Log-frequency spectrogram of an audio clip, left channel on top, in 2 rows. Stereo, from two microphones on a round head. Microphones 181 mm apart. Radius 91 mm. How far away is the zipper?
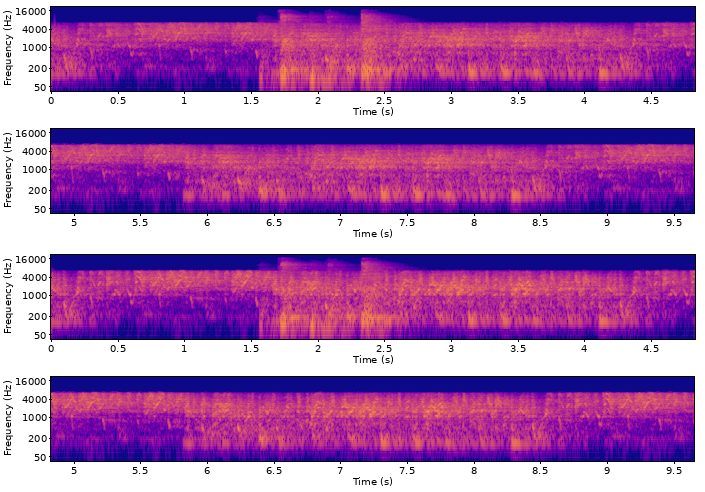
About 4 m.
